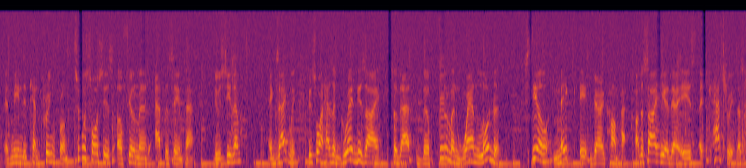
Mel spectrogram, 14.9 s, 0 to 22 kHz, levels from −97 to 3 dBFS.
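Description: From the start, low bit depth with dither reduces the sound to about 5 bits. The rounding error becomes a steady, even hiss about 15 dB below the signal, visible as a flat noise floor across the spectrogram.

A burst of packet loss occurs at 1.57, 2.83, 7.76, 8.83, 10.57, 13.14 and 14.04 s. Each time, roughly 55 to 65 ms of concealment holds and fades the last sound into a buzz or hiss, visible as smeared, decaying horizontal bands. About 60 ms of audio is then skipped, leaving an abrupt jump in the waveform.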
